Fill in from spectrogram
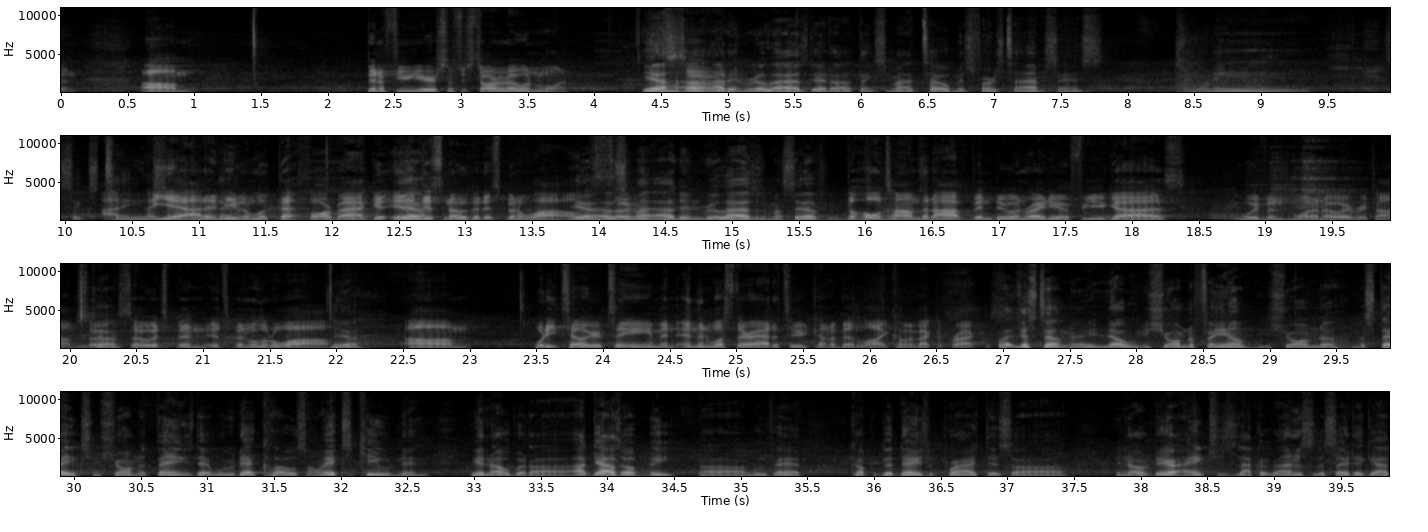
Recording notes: Recorded live from Walk-On's Bistreaux & Bar.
